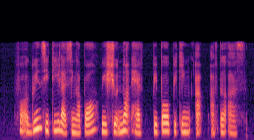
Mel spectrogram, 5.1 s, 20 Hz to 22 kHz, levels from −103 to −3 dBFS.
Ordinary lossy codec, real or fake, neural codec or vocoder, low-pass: none; real; none; 7.2 kHz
